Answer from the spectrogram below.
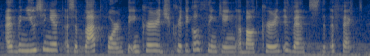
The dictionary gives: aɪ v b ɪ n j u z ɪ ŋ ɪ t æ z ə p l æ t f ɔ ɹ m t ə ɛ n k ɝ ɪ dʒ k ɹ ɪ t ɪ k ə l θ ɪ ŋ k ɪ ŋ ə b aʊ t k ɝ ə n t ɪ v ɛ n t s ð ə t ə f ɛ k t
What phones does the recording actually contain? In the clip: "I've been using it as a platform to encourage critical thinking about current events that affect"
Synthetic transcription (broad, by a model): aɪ v b ɪ n j u s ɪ ŋ ɪ t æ s ə p l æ t f ɔ ɹ m t ə ɛ n k ɝ ɪ dʒ k ɹ ɪ t ɪ k ə l θ ɪ ŋ k ɪ ŋ ə b aʊ t k ɝ ə n t ɪ v ɛ n t s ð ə t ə f ɛ k t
